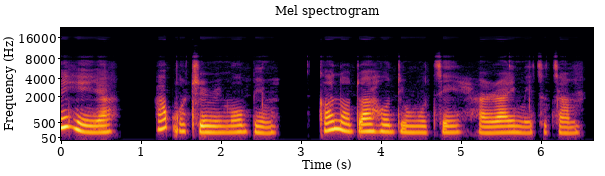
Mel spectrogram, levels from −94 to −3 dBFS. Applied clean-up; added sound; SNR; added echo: none; none; none; none.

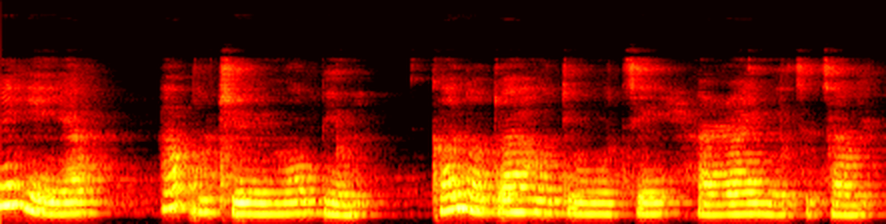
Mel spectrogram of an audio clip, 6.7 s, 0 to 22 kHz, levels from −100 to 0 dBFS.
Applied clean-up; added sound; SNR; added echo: none; none; none; reverberation time 0.6 s.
